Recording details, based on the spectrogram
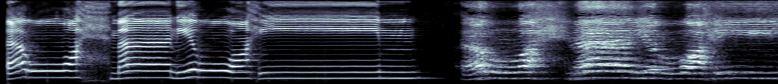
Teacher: الهمزة مرققة، الراء مفخمة، الحاء مرققة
